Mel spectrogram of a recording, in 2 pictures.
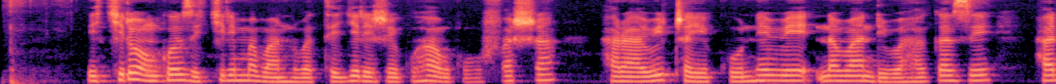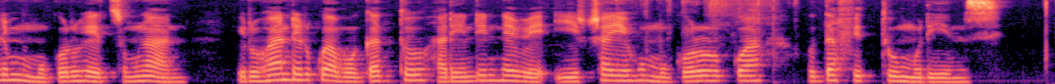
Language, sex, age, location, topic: Kinyarwanda, female, 50+, Kigali, government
